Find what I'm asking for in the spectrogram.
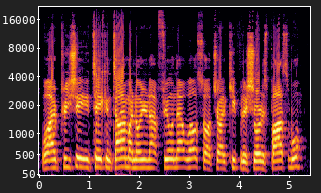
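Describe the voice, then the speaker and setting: A man's voice: high voice, level tone, fairly quick, a bit bright, clean tone. A man hosting an interview show, asking direct, conversational questions and checking facts with his guest.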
